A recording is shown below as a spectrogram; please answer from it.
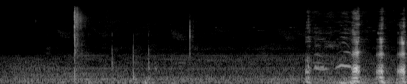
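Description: A few faint clicks and smacks, then from about three seconds in a short voiced sound followed by laughter in quick, even pulses, about four a second.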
